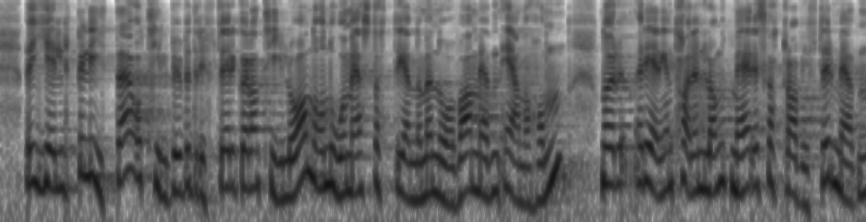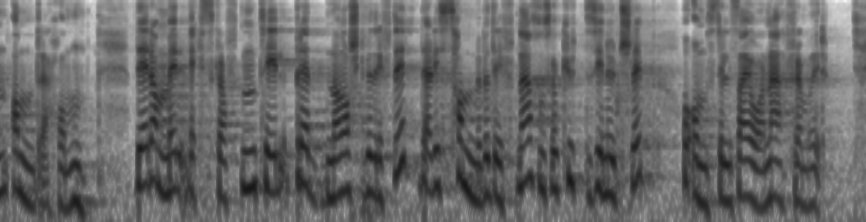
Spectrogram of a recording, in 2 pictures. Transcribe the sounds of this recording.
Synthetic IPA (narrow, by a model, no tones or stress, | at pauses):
d̪̥ɛjɛlpəɭiːt̪əɔt̪ʰɪlbyːbəd̪ɾɪft̪əɾɡɑɾɑnt̪ʰiːloːnɔnuːəmeːɾst̪œt̪ːəjɛnːɔmɛnoːʋɑmɛd̪ɛnʔeːnəɦɔnn̩nɔɾɾɛjeːɾɪŋənt̪ʰɑːɾɛnlɑŋt̪meːɾɪskɑt̪ːəɑːʋjɪft̪əɾmɛd̪ɛnɑnd̪ɾə̰hɔnn̩ | d̪ɛɾɑmːəɾʋɛkst̪kʰɾɑft̪nt̪ʰɪlbɾɛd̪nəɑnɔʂkəbəd̪ɾɪft̪əɾd̪ɛæɖɪsɑmːəbəd̪ɾɪft̪ənəsɔmskɑlkʰʉt̪ːəsiːnəʉːt̪ʂɭɪpː | ɔʔɔmst̪ɪlːəsæɪɪoːəɳəfɾɛmːoːʋəɾ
